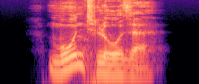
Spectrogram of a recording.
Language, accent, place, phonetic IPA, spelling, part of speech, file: German, Germany, Berlin, [ˈmoːntloːzə], mondlose, adjective, De-mondlose.ogg
- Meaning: inflection of mondlos: 1. strong/mixed nominative/accusative feminine singular 2. strong nominative/accusative plural 3. weak nominative all-gender singular 4. weak accusative feminine/neuter singular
